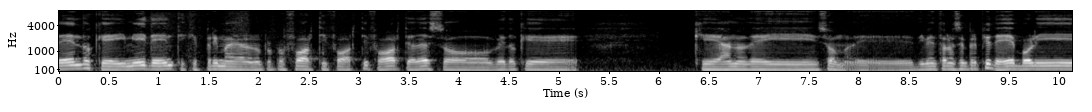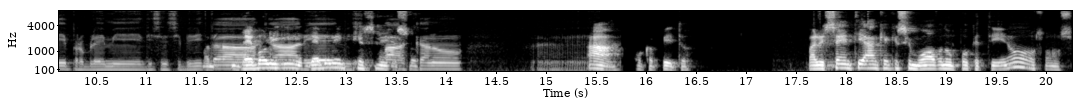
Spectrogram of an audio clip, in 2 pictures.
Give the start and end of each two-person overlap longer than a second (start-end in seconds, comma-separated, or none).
11.6-13.8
